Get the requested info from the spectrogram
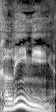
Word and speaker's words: Coligny: There was a leader among the Protestants who was named Coligny, and I'll spell that for you, C-O-L-I-G-N-Y, and it's pronounced Coligny, I think.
